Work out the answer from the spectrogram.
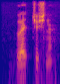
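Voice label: "лэдзчысьны" Komi, male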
